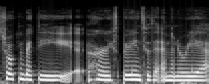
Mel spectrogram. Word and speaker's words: amenorrhea: and she was talking about the effects that amenorrhea, did I pronounce that right? – Yeah.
